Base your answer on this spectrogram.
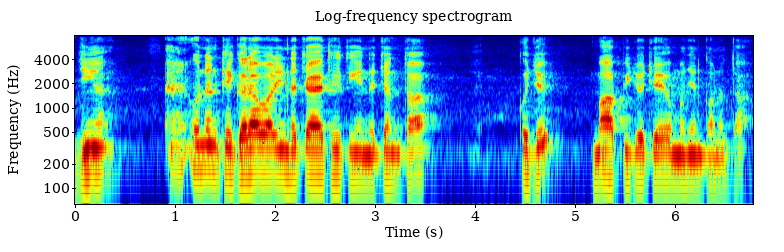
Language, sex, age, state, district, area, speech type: Sindhi, male, 45-60, Maharashtra, Thane, urban, spontaneous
